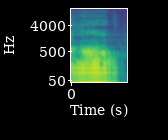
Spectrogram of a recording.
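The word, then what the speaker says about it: hedge: देखिए एच से ह ई से हे और जी से क्या हो गया? हेज यानी हमें डी को नहीं पढ़ना है।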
